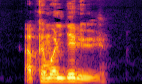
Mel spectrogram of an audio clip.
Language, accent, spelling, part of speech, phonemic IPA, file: French, France, après moi le déluge, phrase, /a.pʁɛ mwa l(ə) de.lyʒ/, LL-Q150 (fra)-après moi le déluge.wav
- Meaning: Used to indicate indifference to events that will happen after one’s death, or to indicate one’s own importance in maintaining order; after us the deluge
